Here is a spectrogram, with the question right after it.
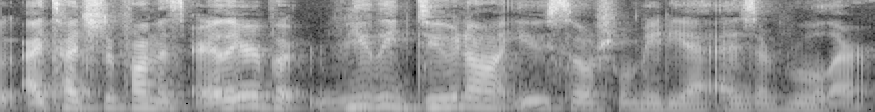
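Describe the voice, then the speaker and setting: A woman at a moderate pace with ordinary pitch variation, in audible room echo. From United States. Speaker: guitarist and musician. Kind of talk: interview conversation. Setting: podcast interview. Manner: animated.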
